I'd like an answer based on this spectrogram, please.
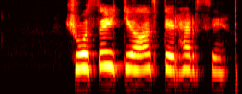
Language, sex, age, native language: Icelandic, male, 11, Icelandic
